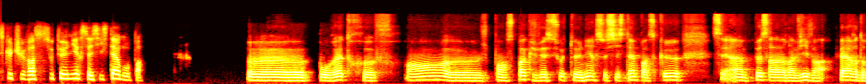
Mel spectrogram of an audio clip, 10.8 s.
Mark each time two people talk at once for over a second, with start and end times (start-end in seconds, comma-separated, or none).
none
